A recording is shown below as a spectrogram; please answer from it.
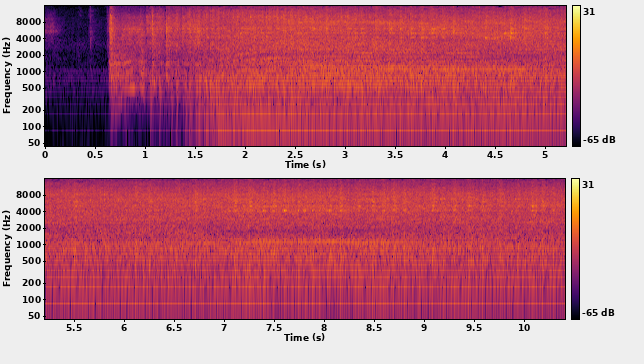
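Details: Machine that failed to start, jumped from another battery: brief crank, then it catches and settles into a steady, even idle with a low hum; it starts fine, so the battery is bad again.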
